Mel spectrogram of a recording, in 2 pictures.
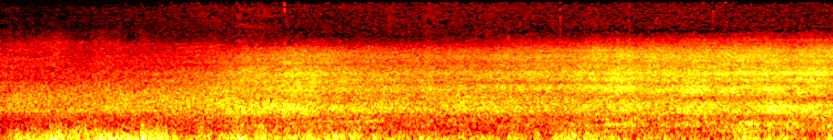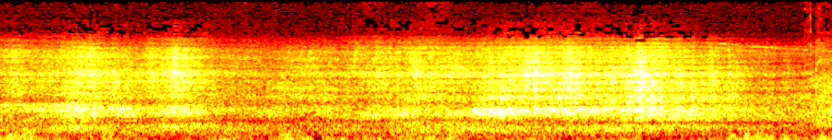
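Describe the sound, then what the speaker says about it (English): A Ryanair airliner lands at Lisbon Airport and applies reverse thrust, a distant engine roar that swells into broad rumbling surges partway through and stays loud to the end. "Oh, here's Ryanair. Come on, give us a loud reverse."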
